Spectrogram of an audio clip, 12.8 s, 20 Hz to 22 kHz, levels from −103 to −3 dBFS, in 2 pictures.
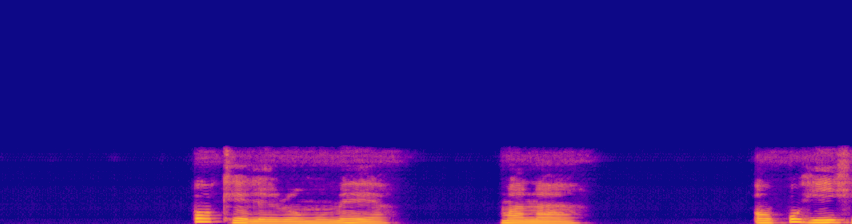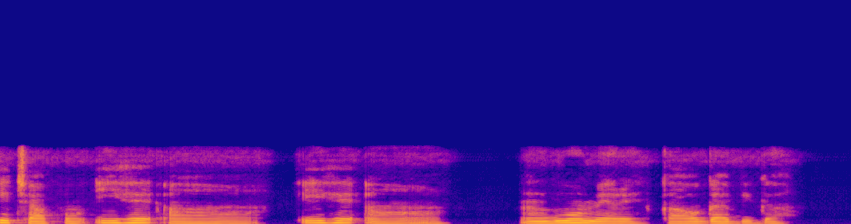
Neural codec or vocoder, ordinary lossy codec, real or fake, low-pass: codec, 16 kHz, 16 kbps, FreqCodec, smaller model; none; fake; none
